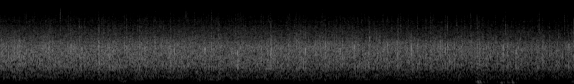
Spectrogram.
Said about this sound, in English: Come on, let's give the Lord a big clap. Hallelujah.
